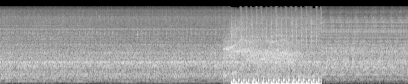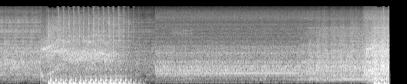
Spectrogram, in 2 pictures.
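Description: Homemade milling machine running steadily, then twice breaking into a loud, fast-pulsing chatter for about two seconds as the cutter bites into steel. A third cut starts near the end. The chatter comes from vibration in the machine's base and post.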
